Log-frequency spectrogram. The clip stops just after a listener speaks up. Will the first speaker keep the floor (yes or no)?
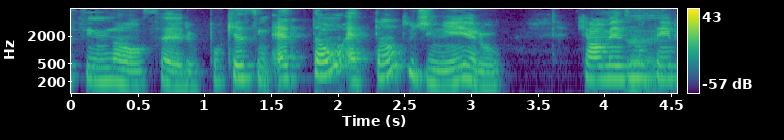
yes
